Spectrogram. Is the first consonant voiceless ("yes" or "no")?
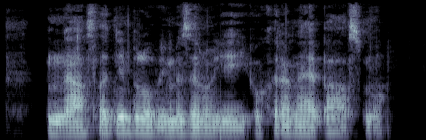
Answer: no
